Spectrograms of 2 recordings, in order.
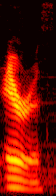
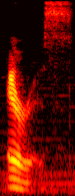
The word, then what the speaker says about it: Aerith: when seven came out it was eris like that's they localized it incorrectly but it is aerith like eric is correct but that's not even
